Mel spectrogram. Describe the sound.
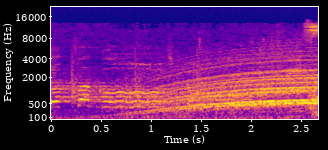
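An alarm siren set off by pressing a big red button: a single continuous wail that climbs steadily in pitch and grows louder, sounding alone.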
